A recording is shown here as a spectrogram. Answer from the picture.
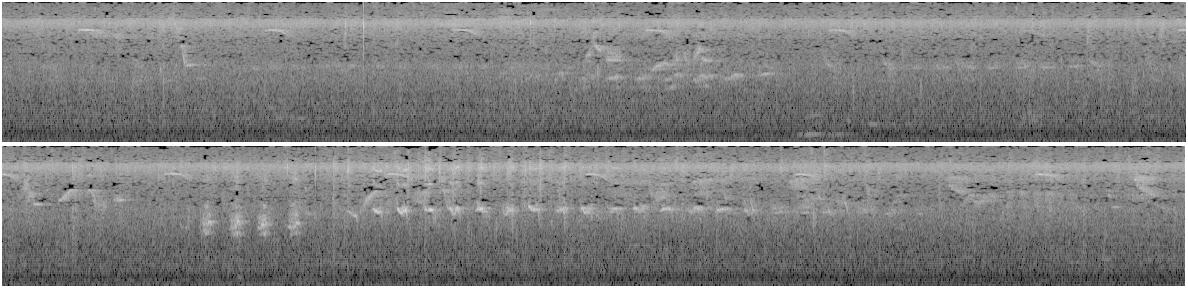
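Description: Songbirds chirping and calling over a steady outdoor hiss, with a constant high-pitched whine underneath. About two-thirds of the way in, a quick run of repeated notes leads into a long rapid trill, the loudest bird sound here.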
